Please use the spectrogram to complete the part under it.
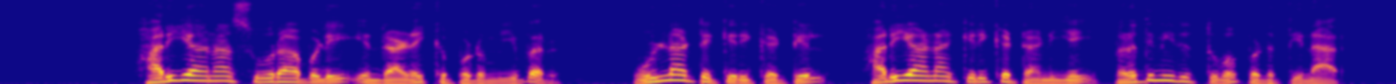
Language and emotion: Tamil, neutral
